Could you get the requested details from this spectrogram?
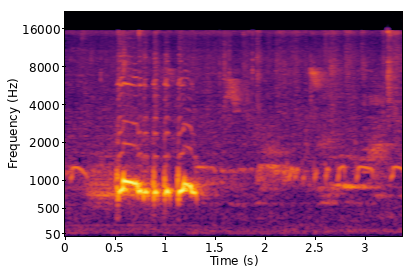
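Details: Crossing-type zebra dove singing as a lure to make other zebra doves answer: one loud, rapid phrase of four or five throbbing coo notes, followed by quieter, drawn-out cooing from more distant doves.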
